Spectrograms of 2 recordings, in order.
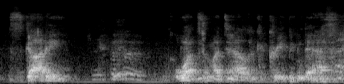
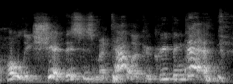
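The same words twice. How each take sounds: First: Flatlined, croaky mom voice; imitating a friend's flat-voiced mother; Rona. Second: High-pitched excited outburst; retold tipsy outburst; blurted out. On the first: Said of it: "this is how she talked". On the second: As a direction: blurt it out like a sudden revelation. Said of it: "I just blurt out".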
